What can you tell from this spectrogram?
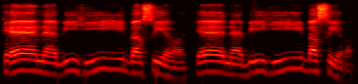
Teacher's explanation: فتوصل بحرف مجانس للكسرة وهو الياء، فنصلها بياء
